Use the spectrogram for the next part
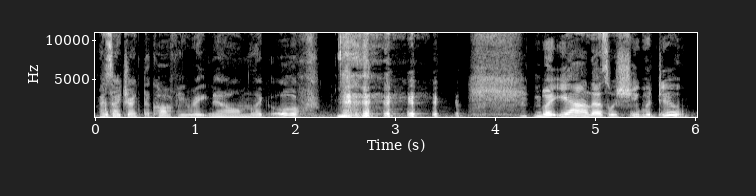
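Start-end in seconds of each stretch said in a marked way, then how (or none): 1.8-4.3 a grossed-out "ugh" into laughter; groan, then crack up; disgusted laugh. Real, not acted. Storyteller drinking coffee during the pee story, amused disgust.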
